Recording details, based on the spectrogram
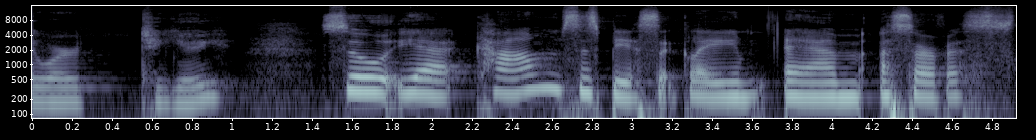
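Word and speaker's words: CAMHS: how supportive they were to you so yeah cams is basically um a service that is provided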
